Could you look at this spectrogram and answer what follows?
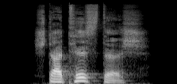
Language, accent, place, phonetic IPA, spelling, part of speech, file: German, Germany, Berlin, [ʃtaˈtɪstɪʃ], statistisch, adjective, De-statistisch.ogg
- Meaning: statistical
